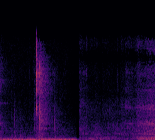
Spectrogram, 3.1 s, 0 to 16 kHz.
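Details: Polaris Outlaw 110 EFI four-wheeler, battery at 12.5 V: a single sharp click on pressing start, then no cranking. Stuck brushes in the starter were found and fixed.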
